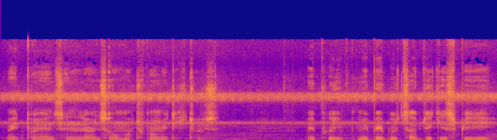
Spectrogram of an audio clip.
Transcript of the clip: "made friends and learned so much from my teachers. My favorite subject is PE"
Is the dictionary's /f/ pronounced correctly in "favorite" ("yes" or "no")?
no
